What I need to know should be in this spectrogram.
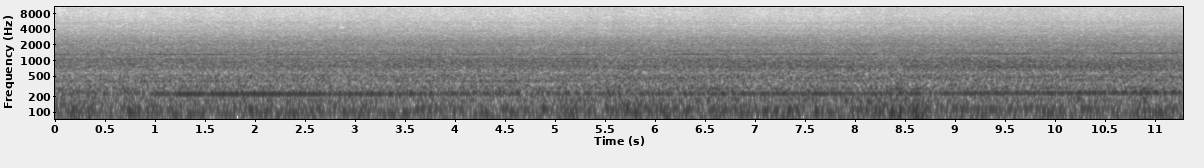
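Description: A stopped train idles with a steady electric hum.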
